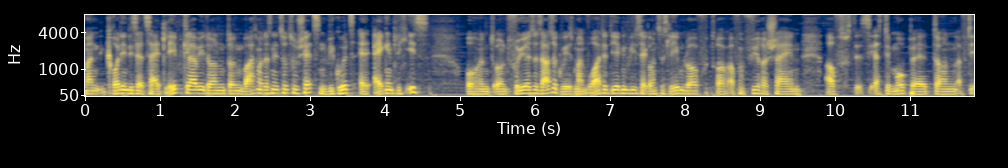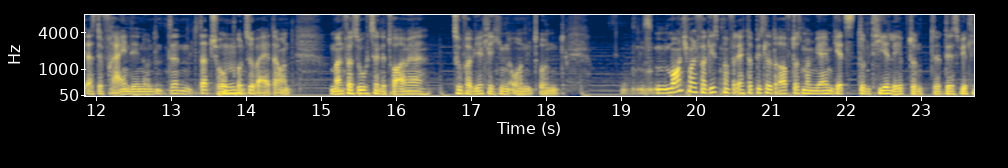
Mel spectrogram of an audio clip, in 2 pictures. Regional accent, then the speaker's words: Gmünd, Carinthia, Austria; now in Spittal, Austria; Ich wohne jetzt in Spital. Ich komme ursprünglich aus Gmünd.

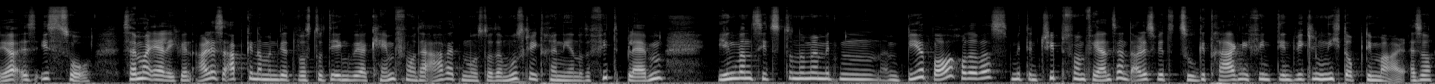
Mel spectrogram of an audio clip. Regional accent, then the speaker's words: Graz, Styria, Austria; Eigentlich war ich ursprünglich Grazer, also bin ich Grazer ursprünglich.

